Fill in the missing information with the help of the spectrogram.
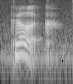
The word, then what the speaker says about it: Kalik: You went to Kellick? – Is that his name? – Duncan Town, Kellick. – How do you spell that? – K-A-L-I-K. – Kellick.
